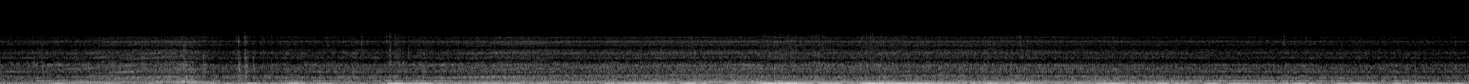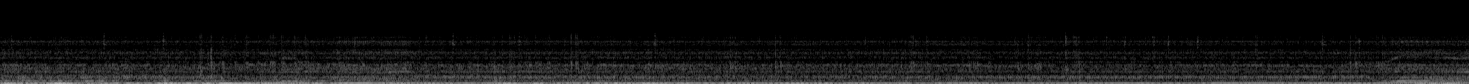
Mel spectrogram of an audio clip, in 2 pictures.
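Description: Motorcycle engine running on the move, its pitch rising and falling with the throttle. It is loudest about eight seconds in, then settles to a lower, steadier run, with a short rise near the end.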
